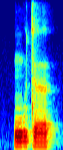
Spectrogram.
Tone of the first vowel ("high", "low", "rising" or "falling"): high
